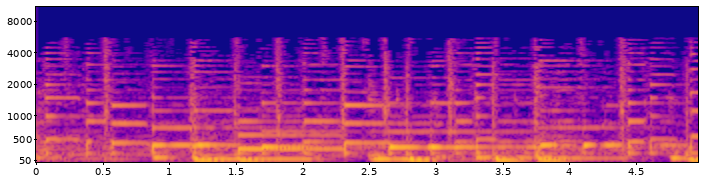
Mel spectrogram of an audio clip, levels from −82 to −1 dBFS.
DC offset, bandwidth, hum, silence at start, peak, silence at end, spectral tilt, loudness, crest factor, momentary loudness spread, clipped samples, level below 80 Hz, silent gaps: under 0.1%; 5.8 kHz; none; 0 s; -6 dBFS; 0 s; -11.5 dB/octave; -21 LUFS; 12 dB; 6 LU; under 0.1%; -24 dBFS; none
